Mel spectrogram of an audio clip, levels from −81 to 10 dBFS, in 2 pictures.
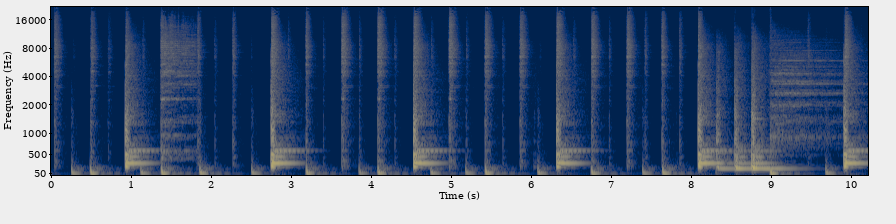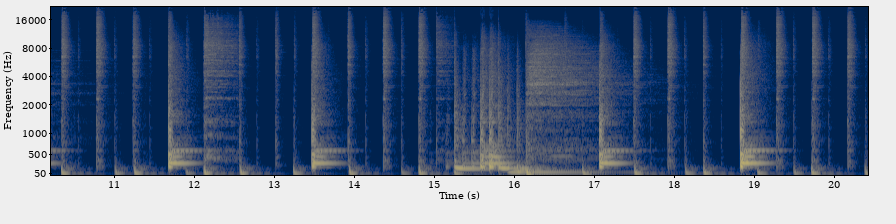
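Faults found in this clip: No faults found in this music.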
